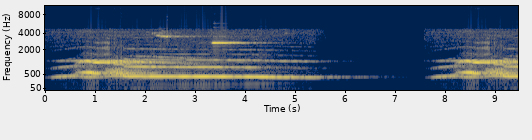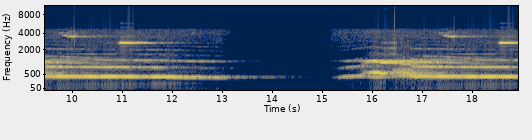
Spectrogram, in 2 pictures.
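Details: Wild wolves give long, steady howls that swell in briefly, hold a low mournful pitch, then fade.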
